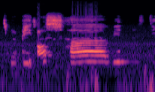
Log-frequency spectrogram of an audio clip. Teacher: এই ফিলটা একটু বেশি করে টানতে হবে, কারণ এটার মধ্যে আর 3 আলিফ টানতে হয়।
